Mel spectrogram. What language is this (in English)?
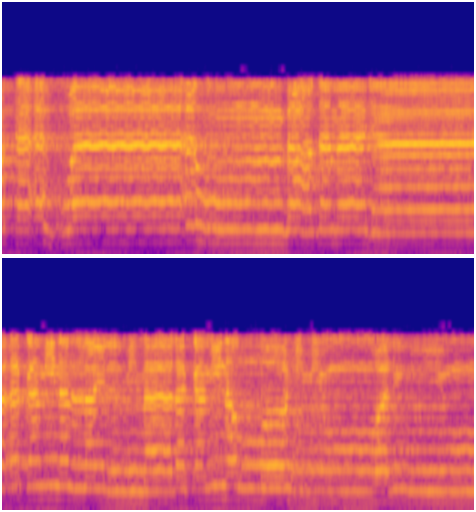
Arabic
